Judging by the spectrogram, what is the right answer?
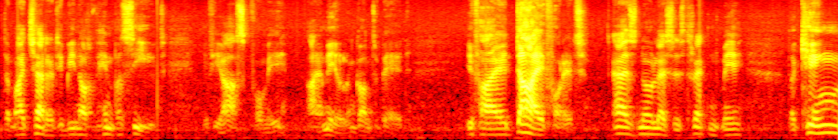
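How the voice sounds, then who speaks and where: A man's voice: a little high, sharp tone, slightly rough, full character voice. An actor playing a troubled, loyal old nobleman, urgent and confiding, in classical Shakespearean audio drama style. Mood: resolute, anxious.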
